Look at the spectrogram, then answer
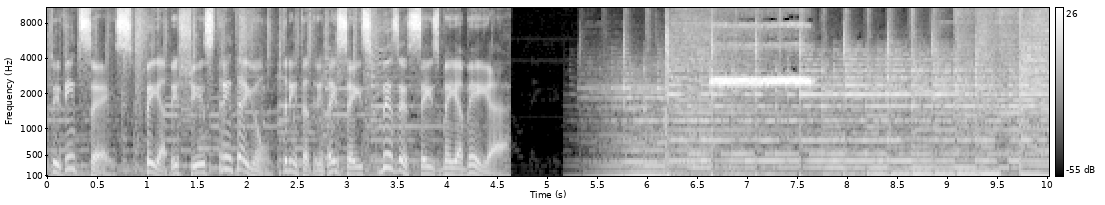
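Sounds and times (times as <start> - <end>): high held tone: 6.6 - 7.7.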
